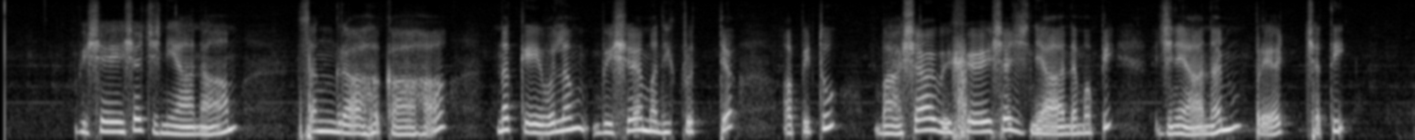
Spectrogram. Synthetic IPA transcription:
ʋiʃeːʃɐd͡ʒnjaːnaːm | sɐŋɡɾaːɦɐkaːɦɐ̰ | nɐkeːʋɐlɐmʋiʃɐjɐmɐd̪ʱikɾut̪jɐ | ɐpit̪u | bʱaːʃaːʋiʃeːʃɐd͡ʒnjaːnɐmɐpi | d͡ʒnjaːnɐnpɾɐ̰jɐ | t͡ʃʰɐt̪i

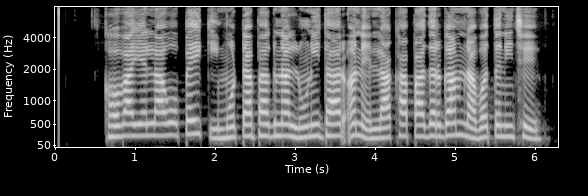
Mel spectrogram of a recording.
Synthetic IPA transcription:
ɡʱəʋajelaopəjkimoʈabʱaɡnaluɽ̃id̪ʱaɾə̰nelakʰapad̪əɾɡamnaʋət̪nit͡ʃʰe

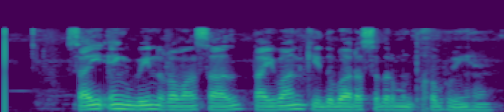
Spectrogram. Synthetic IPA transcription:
saːiʔɪ̃ŋɡbɪnɾɐʋãːsaːlt̪aːiʋaːnkid̪oːbaːɾasɐd̪əɾmʊ̃nt̪ə̥xəbɦʊiɦɛ̃ː

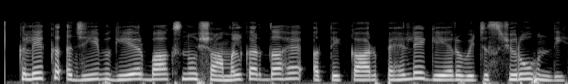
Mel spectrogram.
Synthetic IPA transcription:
kəlɪkəd͡ʒiːbɡeːɾbaːksnũːʃaːmɪlkəɾd̪aːɦɛːət̪eːkaːɾpɛɦleːɡeːɾʋɪt͡ʃʃʊɾuːɦʊnd̪iː

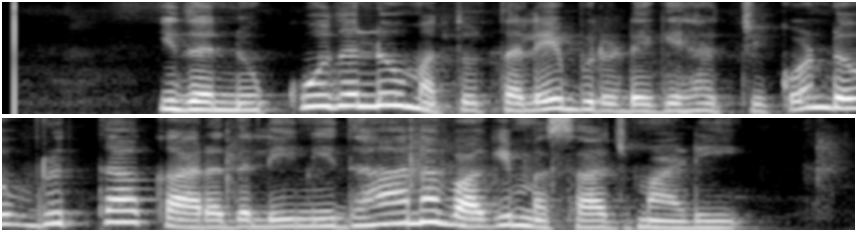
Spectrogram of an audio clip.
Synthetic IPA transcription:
id̪ɐnːukuːd̪ɐlumɐt̪ːut̪ɐlebuɾuɽeɡe̞ɦɐt͡ʃːiko̞ɳɖuʋɾut̪ːaːkaːɾɐd̪ɐlːinid̪ʱaːnɐʋaːɡimɐsaːd͡ʒmaːɽi

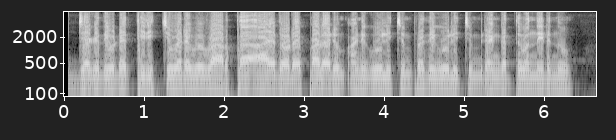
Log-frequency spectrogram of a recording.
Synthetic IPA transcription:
d͡ʑɐɡɐðijuɽe̞t̪iɾit͡ɕːuʋɐɾɐʋɨʋaːrt̪ɐaːjɐðo̞ːɽe̞pɐlɐɾumɐnuɡuːlit͡ɕːumprɐðiɣuːlit͡ɕːumɾe̞ŋɡɐt̪ːɨʋɐnːiɾunːu

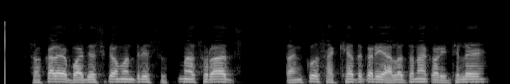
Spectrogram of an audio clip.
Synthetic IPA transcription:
sɔkaɭebɔjd̪esi̥kɔmɔnt̪ɾisusmasuɾad͡ʒ | t̪aŋkusakʰːjat̪ɔkɔɾialot͡ʃɔnakɔɾit̪ʰile

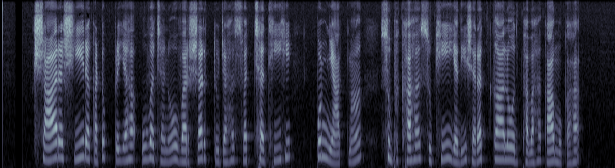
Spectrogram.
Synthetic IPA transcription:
kʂaːɾɐʃiːɾɐkɐʈupɾijɐɦɐ̆uʋɐt͡ʃɐnoːʋɐɾʂɐɾt̪ud͡ʒɐɦɐ̆sʋɐt͡ʃːʃʰɐd̪ʱʰiːɦi | puɳjaːt̪maː | subʱkʰɐɦɐ̆sukʰiːjɐd̪iʃɐɾɐt̪̚kaːloːd̪̚bʱɐʋɐɦɐ̆kaːmukɐɦɐ̆

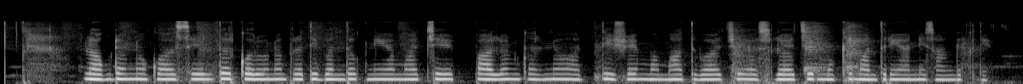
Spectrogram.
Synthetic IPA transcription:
lɔkɖanːokaselt̪əɾkoɾonapɾət̪ibənd̪ʱəknijəmat͡ɕepalənkəɾɳəət̪iʃəjməmɦət̪ʋat͡ɕeəsljat͡ɕemukʰːjəmənt̪ɾijãnːisãŋɡit̪li

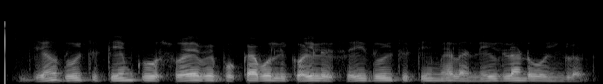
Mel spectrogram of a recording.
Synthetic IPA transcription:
d͡ʒeũd̪ujʈiʈimkuoswɔjebebʱokabolikɔɦileseɦid̪ujʈiʈimɦelaniud͡ʒilaɳɖoiŋɡlɔɳɖ

